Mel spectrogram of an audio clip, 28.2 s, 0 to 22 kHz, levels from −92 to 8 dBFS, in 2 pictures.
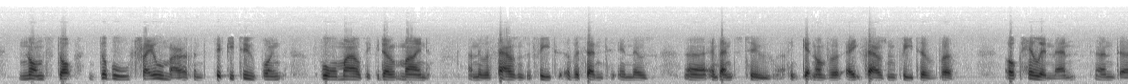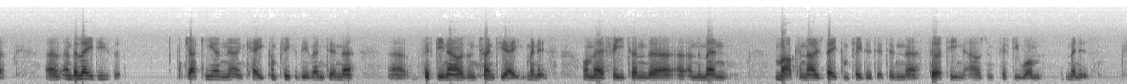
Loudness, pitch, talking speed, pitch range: -17 LUFS, 120 Hz, 165 wpm, 115-140 Hz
